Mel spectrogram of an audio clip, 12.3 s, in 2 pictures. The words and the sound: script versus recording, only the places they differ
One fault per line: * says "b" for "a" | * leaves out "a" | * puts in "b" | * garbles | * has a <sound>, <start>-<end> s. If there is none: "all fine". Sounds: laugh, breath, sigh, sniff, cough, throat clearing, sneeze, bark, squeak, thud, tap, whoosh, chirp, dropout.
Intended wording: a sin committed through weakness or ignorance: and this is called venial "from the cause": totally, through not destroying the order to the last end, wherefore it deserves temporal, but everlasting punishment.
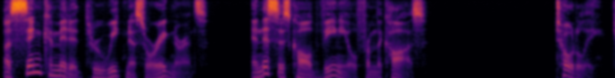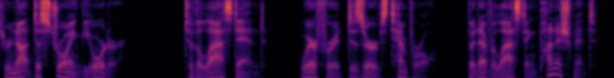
all fine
